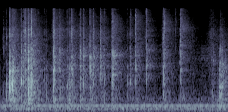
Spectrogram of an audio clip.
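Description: Tarot cards being handled by hand: a quick, irregular run of papery clicks and slides, loudest at the start.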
